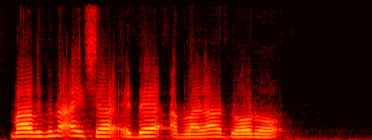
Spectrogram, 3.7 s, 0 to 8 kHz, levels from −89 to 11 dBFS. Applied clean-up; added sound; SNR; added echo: neural separator model SepFormer DNS4.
